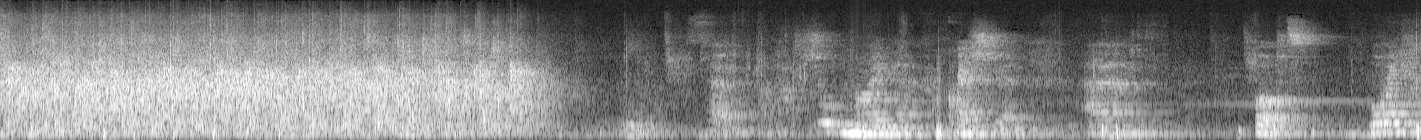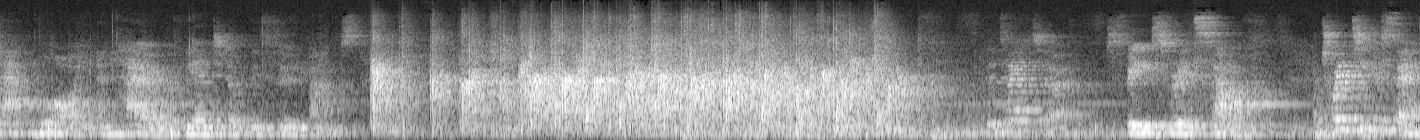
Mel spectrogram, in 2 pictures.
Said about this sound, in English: Of course, this generosity in caring, donating food and people's time also involves the Baptist Church here itself. So another round of applause, please.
